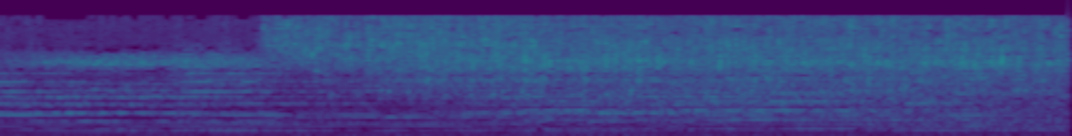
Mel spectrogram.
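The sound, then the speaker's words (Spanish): Fuente Umbría spring water pours steadily into a container, a continuous splashing rush that grows fuller and brighter after the first second, with a faint ringing hollow tone underneath. No one speaks. “Hermano Pedro, es que no nos quedaba agua bendita. Agua pura de manantial”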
